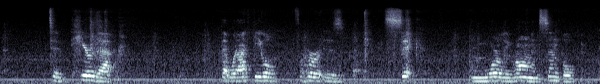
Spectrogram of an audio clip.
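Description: A woman speaks calmly and haltingly, close by, with pauses between phrases.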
